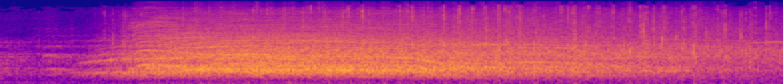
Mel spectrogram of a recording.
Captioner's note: audience cheers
